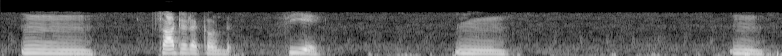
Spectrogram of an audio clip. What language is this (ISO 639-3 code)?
tam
